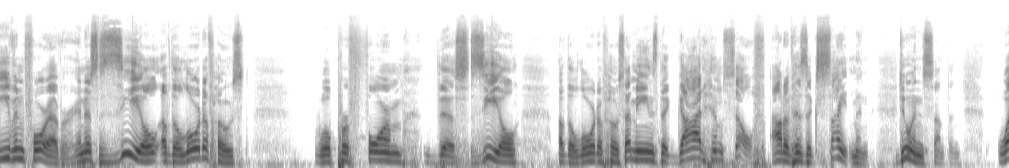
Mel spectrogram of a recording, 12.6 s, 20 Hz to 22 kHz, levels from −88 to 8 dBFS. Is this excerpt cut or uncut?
cut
